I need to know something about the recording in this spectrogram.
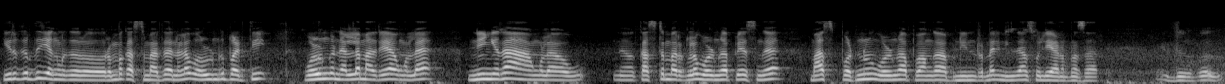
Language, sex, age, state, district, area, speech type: Tamil, female, 60+, Tamil Nadu, Tiruvannamalai, rural, spontaneous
